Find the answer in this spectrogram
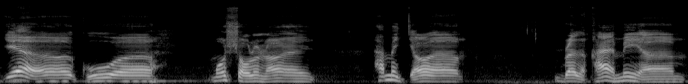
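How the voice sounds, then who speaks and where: A man giving an informal how-to talk on breeding poultry, unhurried and rambling, with frequent fillers. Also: medium pitch. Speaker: poultry breeder explaining his method.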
